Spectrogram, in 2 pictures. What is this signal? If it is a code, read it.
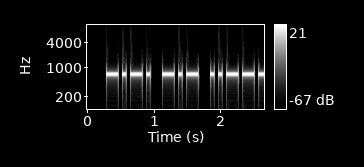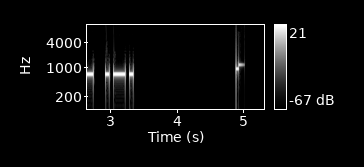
Morse code, heard as a keyed tone, about 20 wpm, 700 Hz. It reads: CK2R
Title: Four Letter-Number Combinations - 20wpm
